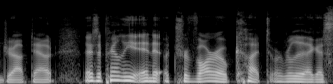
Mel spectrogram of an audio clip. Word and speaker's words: Trevorrow: asked before we started how to pronounce his last name Trevorrow trevor oh the guy who were supposed to be directing Star Wars nodding and then dropped out there's apparently a Trevorrow cut or really I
